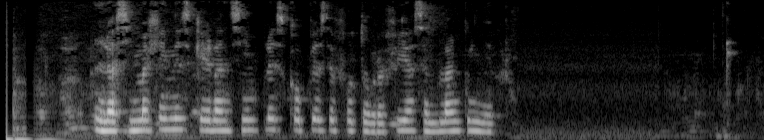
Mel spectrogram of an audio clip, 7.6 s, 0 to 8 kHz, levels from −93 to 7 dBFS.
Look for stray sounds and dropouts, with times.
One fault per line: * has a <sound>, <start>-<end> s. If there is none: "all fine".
all fine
